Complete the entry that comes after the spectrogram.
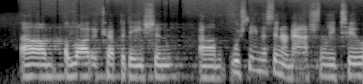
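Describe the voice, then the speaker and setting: Someone with a Canadian accent talks at a fairly quick pace over noticeable background noise. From Canada. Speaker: antitrust lawyer, panelist. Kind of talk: panel discussion. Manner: halting, frequent fillers.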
